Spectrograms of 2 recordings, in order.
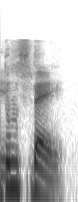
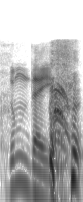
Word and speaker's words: Doomsday: Doomsday. Madrid Days, sí. – Pero es que son muchos. ¿Cómo se dice? ¿Doomdayses? – Doomsday.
